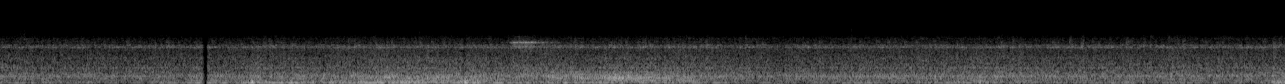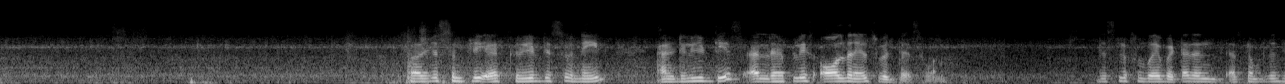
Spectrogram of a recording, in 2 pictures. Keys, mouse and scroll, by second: 2.6 click, 3.0 click, 3.2 click, 3.6 click, 3.8 click, 4.0 alt+click, 4.2 click, 4.8 click, 5.0 click, 5.2 click, 5.9 click, 6.0 click, 6.5 click, 6.7 click, 7.1 click, 7.5 click, 8.0 click, 8.7 click, 9.3 click, 9.7 click, 10.6-11.1 shift+click, 14.0 shift+right click, 15.5 right click, 16.5 right click.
